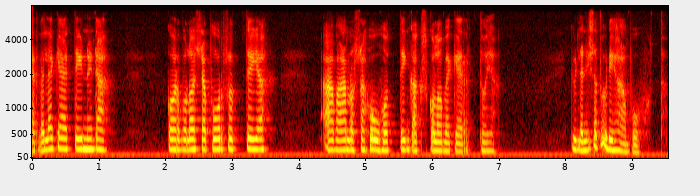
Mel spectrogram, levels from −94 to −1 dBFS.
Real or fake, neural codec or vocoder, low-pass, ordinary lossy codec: real; none; 7.2 kHz; none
